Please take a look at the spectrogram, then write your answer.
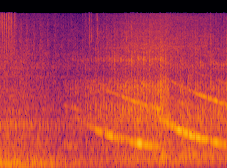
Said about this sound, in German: Also gerade fährt hier ein großes Feuerwehrfahrzeug nach hinten, rückwärts. Deswegen gibt es dieses Geräusch, großes Gerenne hier überall.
